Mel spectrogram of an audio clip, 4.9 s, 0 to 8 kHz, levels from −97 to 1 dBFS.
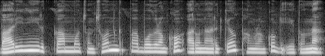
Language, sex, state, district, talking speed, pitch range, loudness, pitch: Garo, male, Meghalaya, West Garo Hills, 110 wpm, 140-185 Hz, -17 LUFS, 160 Hz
